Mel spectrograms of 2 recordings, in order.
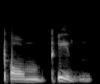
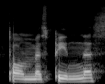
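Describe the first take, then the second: First: The name is clipped to two syllables. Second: The name is said in full, four syllables. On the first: This is how many other people say it. "det är många som säger pompin" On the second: This is how the speaker said it when younger. "Pommes pinnes sa jag när jag var yngre"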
